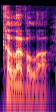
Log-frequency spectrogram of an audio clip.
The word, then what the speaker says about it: Kalevala: Now, I've also heard this pronounced Kalevala, which is how I used to pronounce it, but I've heard Finns more frequently pronounce it Kalevala. So I'm going with Kalevala.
